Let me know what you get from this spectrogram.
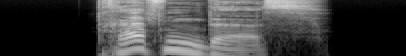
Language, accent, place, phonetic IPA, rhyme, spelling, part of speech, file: German, Germany, Berlin, [ˈtʁɛfn̩dəs], -ɛfn̩dəs, treffendes, adjective, De-treffendes.ogg
- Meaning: strong/mixed nominative/accusative neuter singular of treffend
